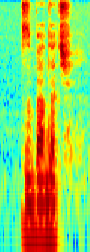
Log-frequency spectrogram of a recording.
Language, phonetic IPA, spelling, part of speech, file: Polish, [ˈzbadat͡ɕ], zbadać, verb, LL-Q809 (pol)-zbadać.wav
